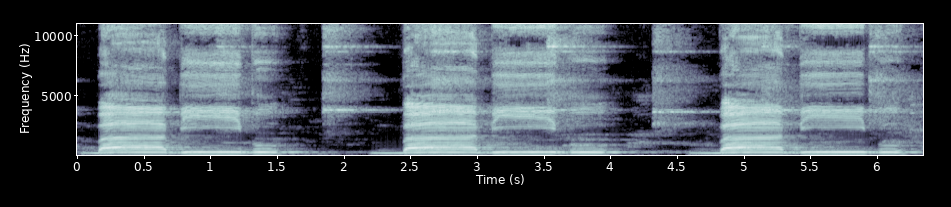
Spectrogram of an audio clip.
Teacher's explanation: makhroj huruf ba yaitu adalah bibir atas dan bibir bawah dirapatkan bersama-sama yaitu kedua bibir dirapatkan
